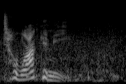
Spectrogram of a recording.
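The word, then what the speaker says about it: Tawakoni: last time right lake tahwakoni i have learned how to say it correctly i liked lake tahuacany i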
